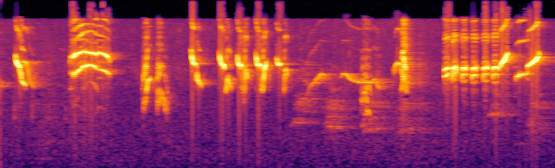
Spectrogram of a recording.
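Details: Oriental magpie-robin song for stimulating other magpie-robins: bursts of high whistled phrases and harsh rasping notes, a lower warbling stretch midway, then a rapid series of repeated rising whistles.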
